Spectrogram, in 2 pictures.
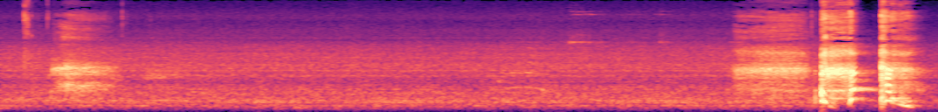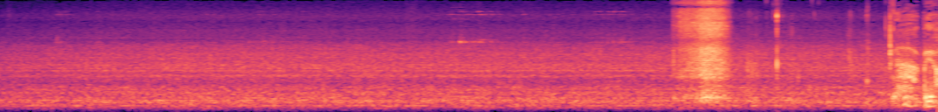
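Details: Coughing from an adult woman with a sore throat and sore tonsils who is still getting over a cold: a short cough, then a louder cluster of two or three harsh coughs, and another brief cough after a pause.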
